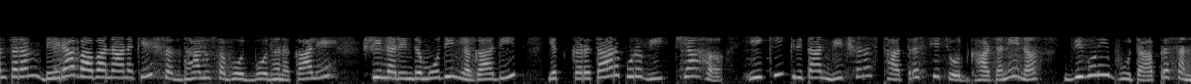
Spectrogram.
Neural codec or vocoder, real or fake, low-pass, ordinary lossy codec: none; real; 3.6 kHz; AAC, 16 kbps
